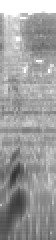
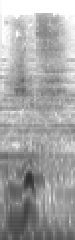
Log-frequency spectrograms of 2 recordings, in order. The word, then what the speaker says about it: Giff: A metade deles dizem Giff, que esse G é mais forte, e outros dizem Jiff, com um G mais fraco.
